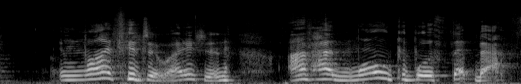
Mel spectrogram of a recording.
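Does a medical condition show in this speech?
Yes: cerebral palsy.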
